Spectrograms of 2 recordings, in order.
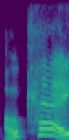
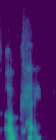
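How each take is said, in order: First: Said in the usual way. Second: Much softer, a private thought; quiet inner thought. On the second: Retold or imitated. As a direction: say it under your breath, to yourself. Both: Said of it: "so I thought".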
